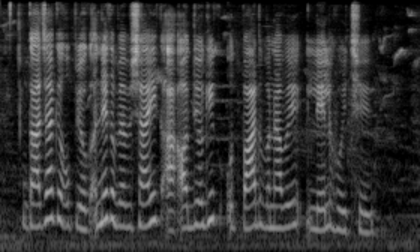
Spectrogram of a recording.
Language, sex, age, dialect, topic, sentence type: Maithili, female, 46-50, Eastern / Thethi, agriculture, statement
